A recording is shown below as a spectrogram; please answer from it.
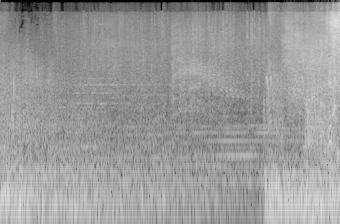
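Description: A Confringo blasting spell explodes in Hogwarts Legacy, a sustained roaring boom that swells again near the end, set against continuous game sound.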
